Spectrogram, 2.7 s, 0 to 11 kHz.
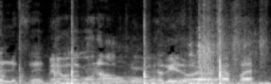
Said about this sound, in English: Hundreds of teens and 20-somethings are playing basketball in a 16th-century piazza on a Sunday.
